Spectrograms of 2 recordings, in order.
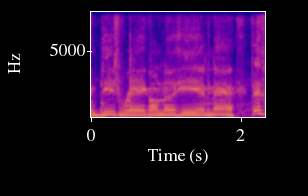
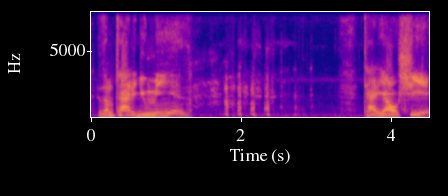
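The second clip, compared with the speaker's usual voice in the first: very deep, low, aggressive tough-guy trucker voice; 7 semitones lower than usual. Acting out a woman answering why she is so aggressive: aggressive truck-driver voice. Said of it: "Why you so aggressive?".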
